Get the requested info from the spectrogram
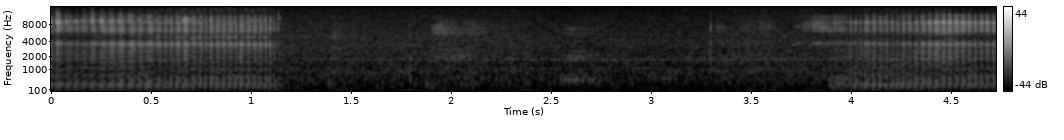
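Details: Cat snoring loudly like a man: two harsh, rattling snore breaths about three seconds apart, each lasting around a second, with faint quiet breathing in the gap.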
